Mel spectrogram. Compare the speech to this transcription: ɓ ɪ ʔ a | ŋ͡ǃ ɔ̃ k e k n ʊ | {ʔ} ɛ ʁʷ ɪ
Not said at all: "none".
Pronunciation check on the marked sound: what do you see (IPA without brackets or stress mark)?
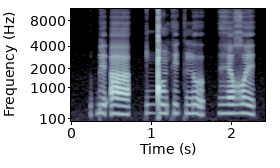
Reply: ɦ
